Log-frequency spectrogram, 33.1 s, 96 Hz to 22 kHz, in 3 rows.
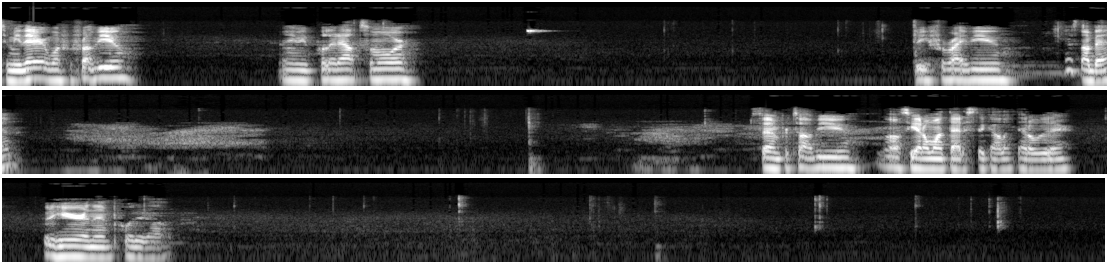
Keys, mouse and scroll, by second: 1.5 KP_1, 4.4 click, 8.3 click, 9.8 KP_3, 10.7-11.0 scroll up 2, 11.7 KP_1, 12.7-13.0 scroll down 1, 13.9 click, 17.0 KP_3, 18.2 KP_1, 19.5 KP_7, 21.7 click, 24.1 click, 26.0 click, 27.5 click, 29.5 KP_1, 31.1 click, 32.8 middle click.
